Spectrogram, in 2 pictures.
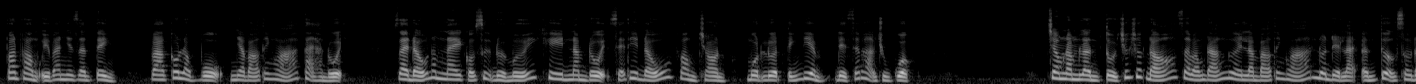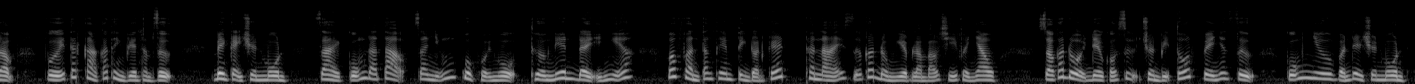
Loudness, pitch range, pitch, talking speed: -29 LUFS, 190-260 Hz, 215 Hz, 270 wpm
